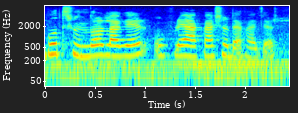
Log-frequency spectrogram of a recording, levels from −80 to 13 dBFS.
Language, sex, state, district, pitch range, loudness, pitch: Bengali, female, Assam, Hailakandi, 275-305 Hz, -18 LUFS, 285 Hz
